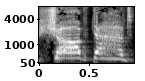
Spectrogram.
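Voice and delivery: loud, high-pitched put-on shout.

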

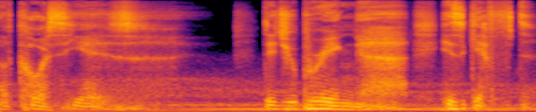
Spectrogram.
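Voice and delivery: hushed, whispered character voice. Narrating a scene, a whispering figure answers another voice, whispered voice. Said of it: "this kind of whispered voice goes".

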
